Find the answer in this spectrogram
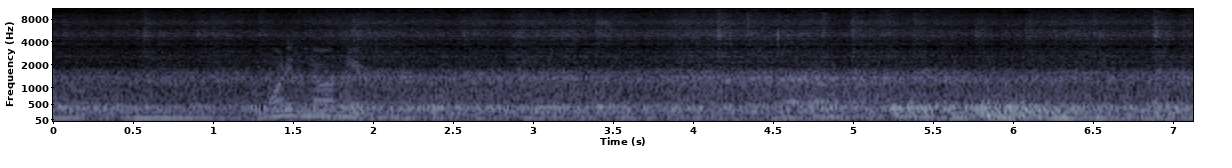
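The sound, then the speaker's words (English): A football-field-sized tunnel boring machine digs with a low, steady mechanical drone and rumble that runs throughout. A man speaks briefly near the start. “It's a boring machine, and I don't mean a dull machine. It's a football-sized tunnel digger.”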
